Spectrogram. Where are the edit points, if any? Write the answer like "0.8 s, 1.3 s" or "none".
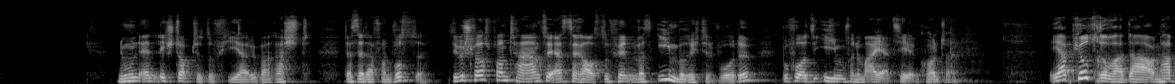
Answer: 4.4 s, 10.0 s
